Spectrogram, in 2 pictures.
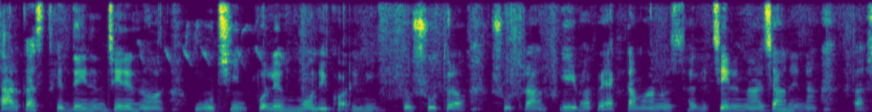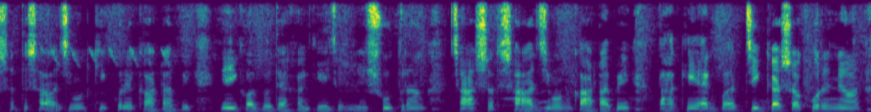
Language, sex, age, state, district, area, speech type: Bengali, male, 18-30, West Bengal, Dakshin Dinajpur, urban, spontaneous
